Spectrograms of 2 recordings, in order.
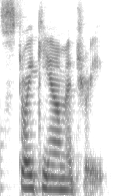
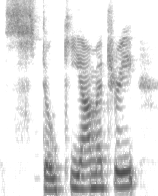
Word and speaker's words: stoichiometry: the unit is called stoichiometry and it is a pet peeve of mine when people pronounce it incorrectly when they call it stochiometry don't mention that to mr. Beckman because he says it wrong it's embarrassing so stoichiometry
